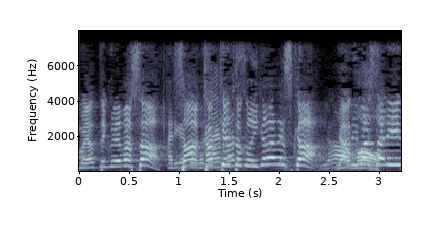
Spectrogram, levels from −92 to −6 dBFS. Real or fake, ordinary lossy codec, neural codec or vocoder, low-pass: real; none; none; 7.2 kHz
